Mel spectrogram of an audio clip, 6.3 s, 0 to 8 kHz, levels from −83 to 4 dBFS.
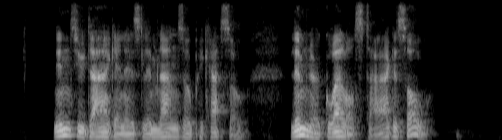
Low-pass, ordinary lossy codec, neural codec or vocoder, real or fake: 7.2 kHz; Opus, 32 kbps; none; real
